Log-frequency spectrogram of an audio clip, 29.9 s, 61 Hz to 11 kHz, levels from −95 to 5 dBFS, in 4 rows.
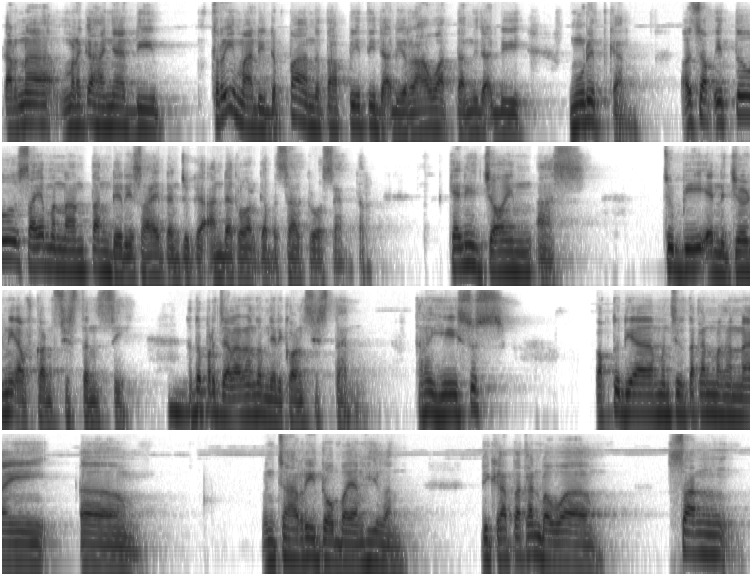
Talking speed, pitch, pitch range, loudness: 110 wpm, 105 Hz, 95-120 Hz, -18 LUFS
